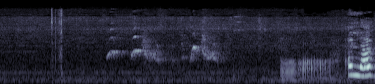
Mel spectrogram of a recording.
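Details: Pet Quaker parrot chattering to its owner indoors: short whistled speech-like notes, a buzzy rasping stretch, then a loud, harsh, rising squawk at the end, with the owner greeting it.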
